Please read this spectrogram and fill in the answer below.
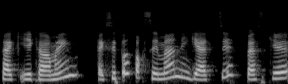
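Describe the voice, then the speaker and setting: A woman's very fast speech in a Quebec accent. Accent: Québécois French. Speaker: animal communicator. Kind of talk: casual interview.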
